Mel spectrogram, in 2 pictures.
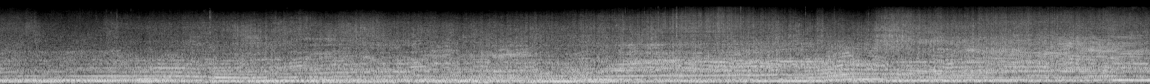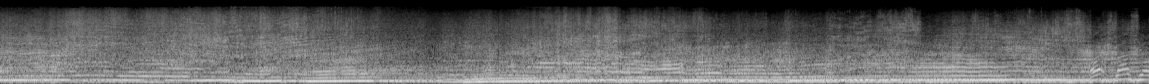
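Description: Several four-cylinder junker cars racing on a muddy dirt track, their engines revving hard and rising and falling in pitch as they accelerate and back off.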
